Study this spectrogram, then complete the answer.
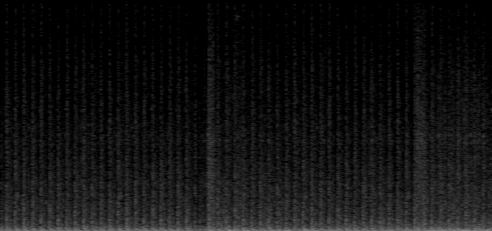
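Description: Continuous rapid gunfire in the War Thunder tank game, a dense, steady stream of shots that stays loud and close for the whole stretch, with no voices over it.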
